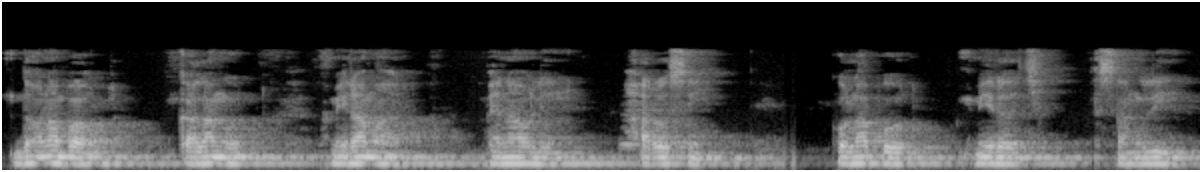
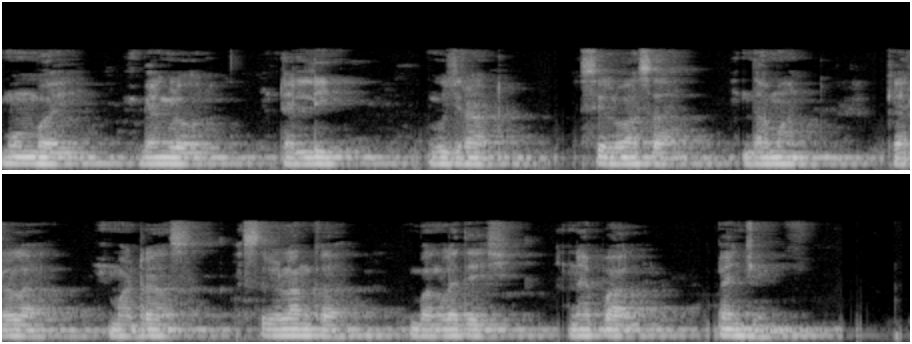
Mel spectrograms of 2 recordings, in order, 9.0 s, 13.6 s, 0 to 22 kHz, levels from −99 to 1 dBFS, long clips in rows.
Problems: background sounds at intervals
